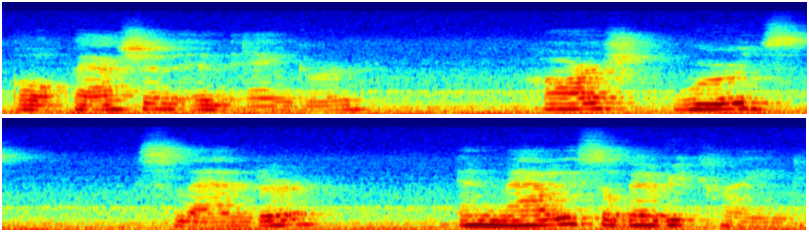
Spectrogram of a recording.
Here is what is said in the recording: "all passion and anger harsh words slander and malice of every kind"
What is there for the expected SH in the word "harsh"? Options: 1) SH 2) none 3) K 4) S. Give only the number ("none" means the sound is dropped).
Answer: 1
